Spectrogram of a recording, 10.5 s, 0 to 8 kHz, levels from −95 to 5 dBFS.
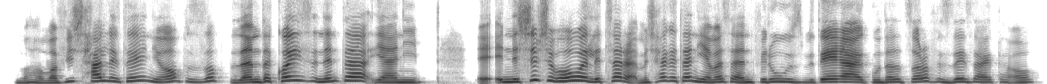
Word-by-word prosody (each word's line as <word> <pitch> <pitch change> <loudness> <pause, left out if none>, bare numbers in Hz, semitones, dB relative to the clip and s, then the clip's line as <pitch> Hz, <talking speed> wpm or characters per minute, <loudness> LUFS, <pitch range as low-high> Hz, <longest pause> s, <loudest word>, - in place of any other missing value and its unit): ما 185 +2 -6
هو - - -6
ما 195 +2 -2
فيش 285 +8 -6
حل 310 -2 +2
تاني 315 -5 -3
آه، 270 +3 0
بالضبط. 300 +3 -7
ده 210 +3 +4
أنت 235 +3 +2
كويس 350 +3 +2
إن 270 -4 -1
أنت 320 +5 -2 0.3
يعني 210 -1 -1 0.6
أ - - -2
إن 235 - +3
الشبشب 370 - +1
هو 335 +5 +4
اللي 260 -7 +3
اتسرق 345 +5 0
مش 210 +2 -5
حاجة 345 0 -3
تانية 310 -9 0
مثلًا، 230 -2 0
فلوس، 240 0 -3
بتاع. 245 +3 +4
كنت 215 0 -5
هَتتصرَّف 250 +4 -4
إزاي 250 +3 -3
ساعتها؟ 225 -2 -6
آه. 215 +3 -7
255 Hz, 180 wpm, -24 LUFS, 220-315 Hz, 0.6 s, ده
